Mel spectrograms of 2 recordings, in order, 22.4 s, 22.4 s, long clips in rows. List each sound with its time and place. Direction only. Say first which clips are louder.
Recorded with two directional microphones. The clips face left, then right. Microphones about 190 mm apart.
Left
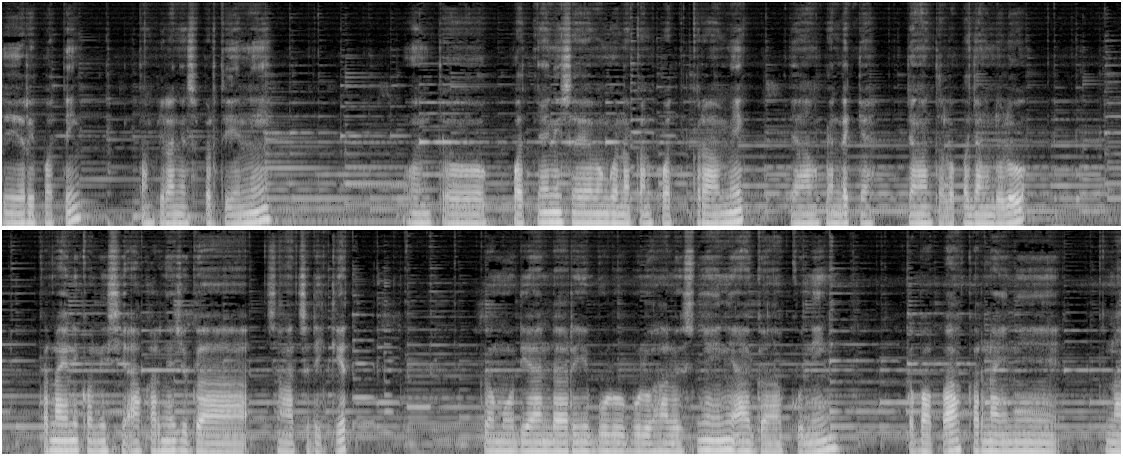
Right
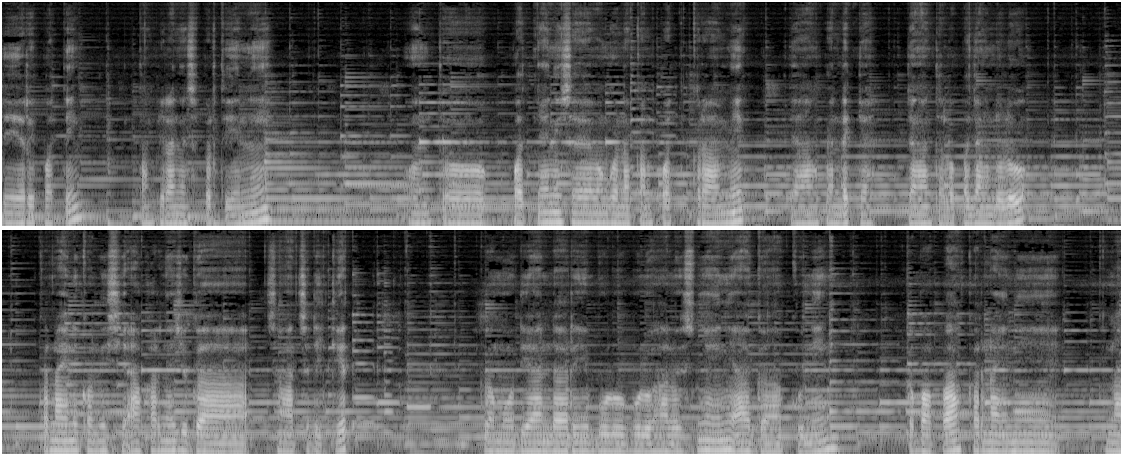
0.0 s music: left 3 dB; 10° left (ahead or behind)
4.1 s music: left 3 dB; 15° left (ahead or behind)
11.6 s music: left 6 dB; 15° left (ahead or behind)
16.0 s music: left 4 dB; 10° left (ahead or behind)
